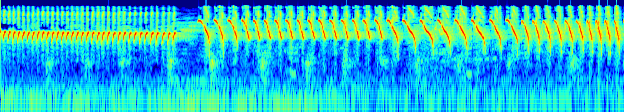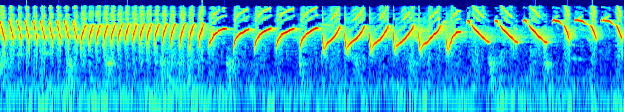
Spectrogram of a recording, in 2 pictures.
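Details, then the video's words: Canary song played as a training recording for other birds: a steady buzzy tone, then a long fast trill of rising notes, followed by spaced high downslurred whistles repeated several times a second. "Masteran burung kenari"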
